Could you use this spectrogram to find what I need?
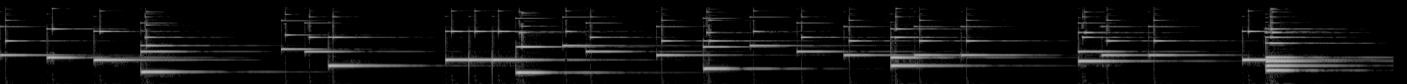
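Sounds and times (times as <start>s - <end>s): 
music box melody: 0.0s - 14.0s.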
